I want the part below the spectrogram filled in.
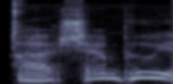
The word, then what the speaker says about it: Champoeg: So pro tip for those who are listening to this podcast, Shampooey is not spelled the way you would think it is. – No, it's not. – It's not. It's Shampoeg. – Yeah. – Yeah. – Champoeg is how it's spelled.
